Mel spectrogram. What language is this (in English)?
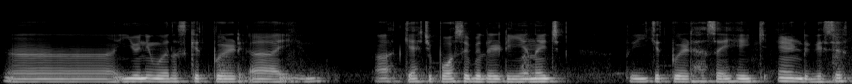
Kashmiri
